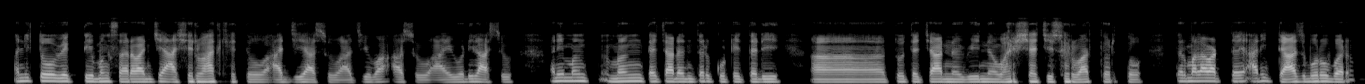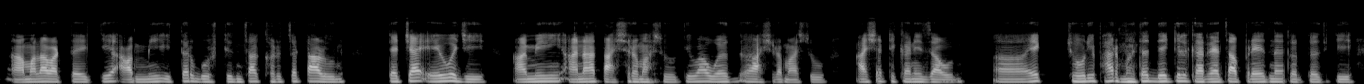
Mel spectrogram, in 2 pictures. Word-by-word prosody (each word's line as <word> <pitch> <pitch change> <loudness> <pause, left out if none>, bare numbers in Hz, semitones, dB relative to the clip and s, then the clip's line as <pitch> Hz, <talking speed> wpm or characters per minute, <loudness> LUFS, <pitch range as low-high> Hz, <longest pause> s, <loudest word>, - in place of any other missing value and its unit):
आणि 155 +2 -1
तो 155 -1 +5
व्यक्ती 145 -1 0
मग 135 +1 0
सर्वांचे 125 0 +2
आशीर्वाद 125 +1 +2
घेतो. 115 -2 -5
आजी 110 +1 -3
असू, 110 -1 -3
आजोबा 115 +4 -5 0.2
असू, 105 -1 -8
आई-वडील 115 +4 -3
असू 115 0 -1 0.4
आणि 155 +2 +1
मग 160 0 +1 0.2
मग 145 +3 +2
त्याच्यानंतर 135 0 +1
कुठेतरी 125 0 -1 0.4
अ, 115 - -3 0.8
तो 130 - -1
त्याच्या 125 +1 +3
नवीन 120 +1 -1
वर्षाची 120 +1 +1
सुरुवात 120 -1 +1
करतो. 115 -1 -6 0.4
तर 150 - -1
मला 150 +1 +4
वाटतंय 140 -1 +2
आणि 145 +2 -1
त्याचबरोबर 130 +1 +3 0.4
आम्हाला 125 +3 +5
वाटतंय 125 -1 +2
की 135 - -2
आम्ही 120 +1 0
इतर 145 +4 -3
गोष्टींचा 125 +2 -2
खर्च 125 +2 -6
टाळून, 125 -3 +4 0.5
त्याच्याऐवजी 135 -3 +3 0.3
आम्ही 135 +4 +2
अनाथ 130 +2 +4
आश्रम 120 +1 0
असू 115 0 -5
किंवा 135 +1 0
वृद्ध 125 -1 -1
आश्रम 115 -3 -1
असू, 110 0 -8 0.3
अशा 120 +3 +1
ठिकाणी 125 -1 -2
जाऊन 115 0 -1 0.3
अ, 120 - -5 0.3
एक 155 +2 +4 0.3
थोडी 135 +2 +2
फार 155 +2 +2
मदत 130 +3 +2
देखील 140 +1 +2
करण्याचा 130 0 +4
प्रयत्न 125 0 +1
करतो 120 -1 -4 0.2
की 115 -1 -2
125 Hz, 130 wpm, -24 LUFS, 120-135 Hz, 0.8 s, तो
